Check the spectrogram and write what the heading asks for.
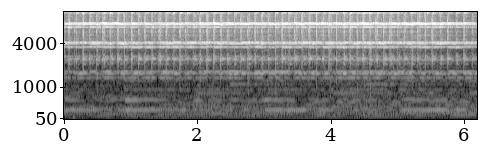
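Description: Hand-shaken altar bells ringing continuously in a bright, rapid jingle during the elevation of the consecrated host. The ringing fades out near the end.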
